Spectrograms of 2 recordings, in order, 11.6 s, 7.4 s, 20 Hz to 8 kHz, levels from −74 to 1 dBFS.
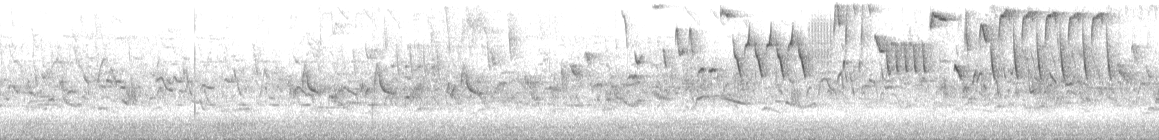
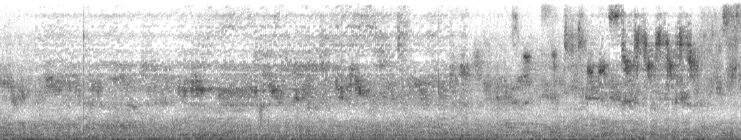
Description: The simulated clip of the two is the second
